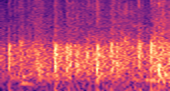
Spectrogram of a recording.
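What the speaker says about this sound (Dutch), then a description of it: "Mag ik een heel hartelijk applaus voor Jessica." Brief burst of audience clapping welcoming the speaker Jessica onto the stage at a nature talk, a quick patter of hands rising and falling over barely a second.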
